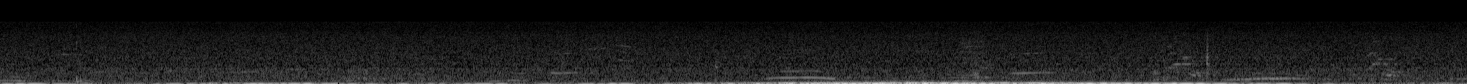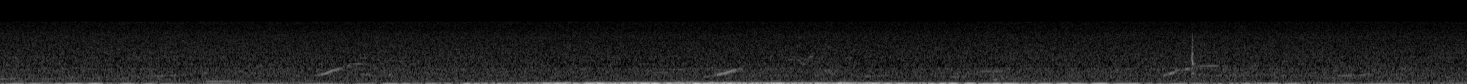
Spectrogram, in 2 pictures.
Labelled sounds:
18.1	18.3	humpback whale, 0.80 to 1.1 kHz
26.6	26.9	humpback whale, 0.80 to 0.93 kHz

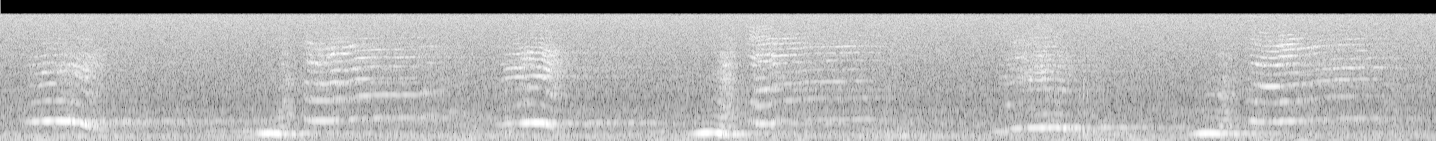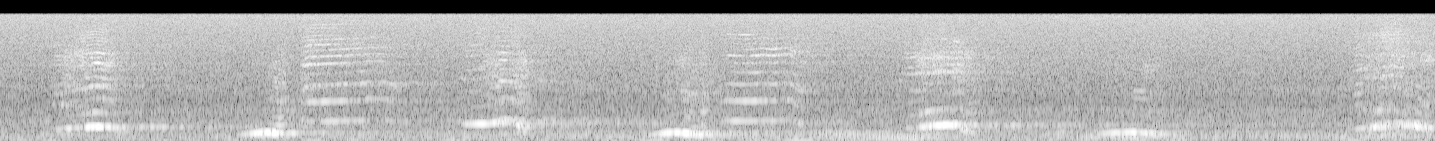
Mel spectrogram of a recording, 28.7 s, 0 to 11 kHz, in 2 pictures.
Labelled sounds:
0.3	0.9	humpback whale, 1.3 to 2.5 kHz
3.0	4.5	humpback whale, 0.90 to 4.1 kHz
5.0	5.6	humpback whale, 0.80 to 3.2 kHz
7.5	8.7	humpback whale, 0.80 to 4.4 kHz
10.2	10.7	humpback whale, 1.5 to 2.3 kHz
12.1	13.7	humpback whale, 0.96 to 3.8 kHz
15.1	15.5	humpback whale, 0.93 to 4.5 kHz
17.4	18.4	humpback whale, 0.86 to 4.3 kHz
19.2	19.5	humpback whale, 2.5 to 2.7 kHz
21.6	22.5	humpback whale, 0.86 to 4.9 kHz
23.4	24.0	humpback whale, 1.8 to 2.8 kHz

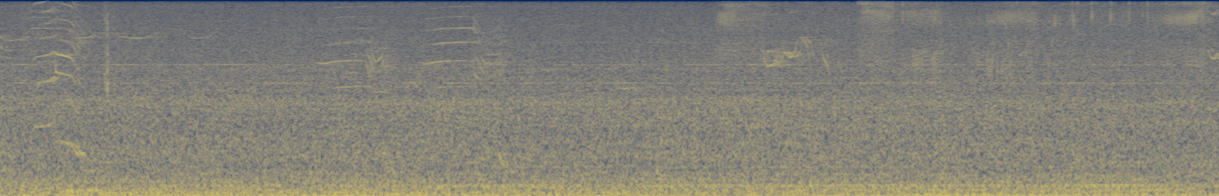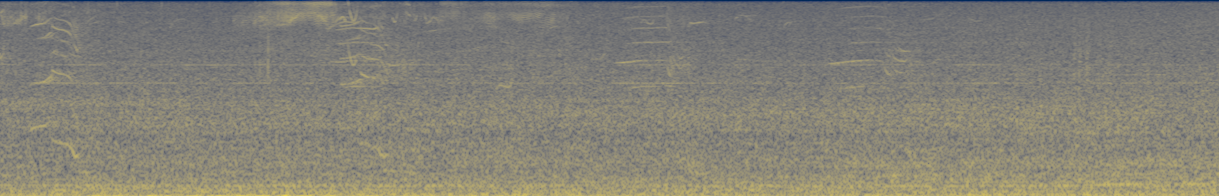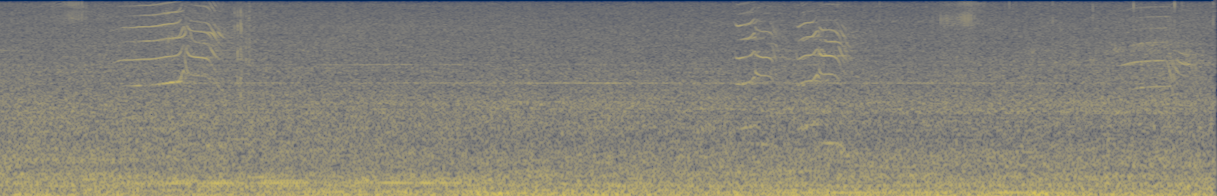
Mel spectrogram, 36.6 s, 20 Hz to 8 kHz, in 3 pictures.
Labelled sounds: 3.1	5.0	killer whale, southern resident, 1.9 to 6.2 kHz
7.5	8.4	killer whale, southern resident, 2.8 to 4.4 kHz
18.3	19.1	killer whale, southern resident, 2.0 to 6.1 kHz
20.4	21.4	killer whale, southern resident, 2.0 to 4.1 kHz
31.6	33.0	killer whale, southern resident, 1.1 to 7.6 kHz

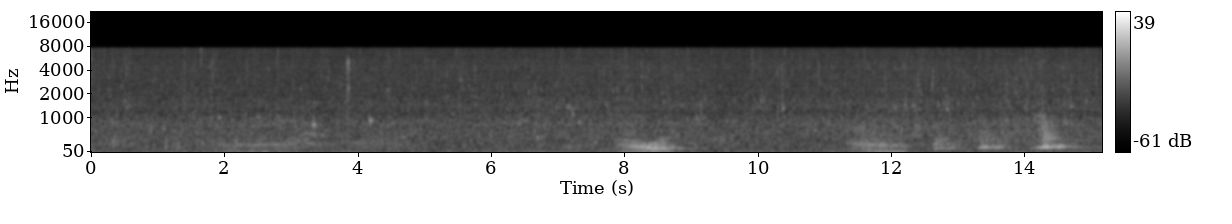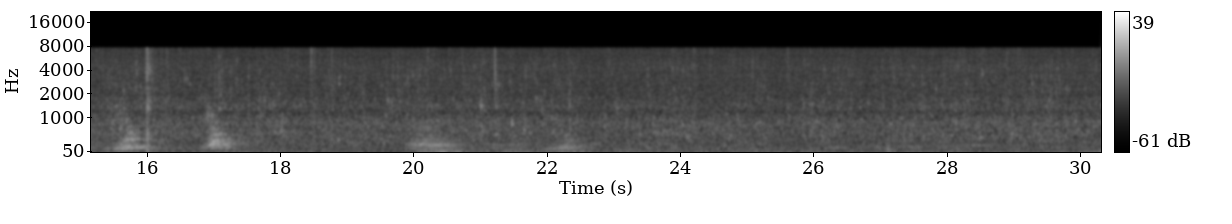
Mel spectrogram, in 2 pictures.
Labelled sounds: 21.9	22.2	humpback whale, 0.94 to 1.4 kHz

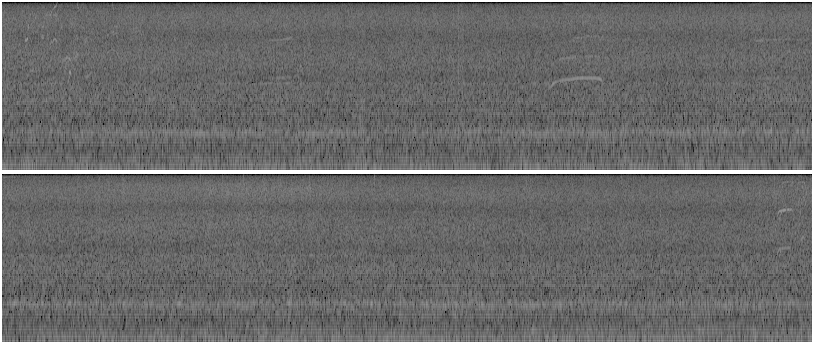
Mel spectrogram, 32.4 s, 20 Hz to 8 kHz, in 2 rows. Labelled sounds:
0.7	1.8	killer whale, southern resident, 2.0 to 7.9 kHz
10.9	11.6	killer whale, southern resident, 1.7 to 3.1 kHz

